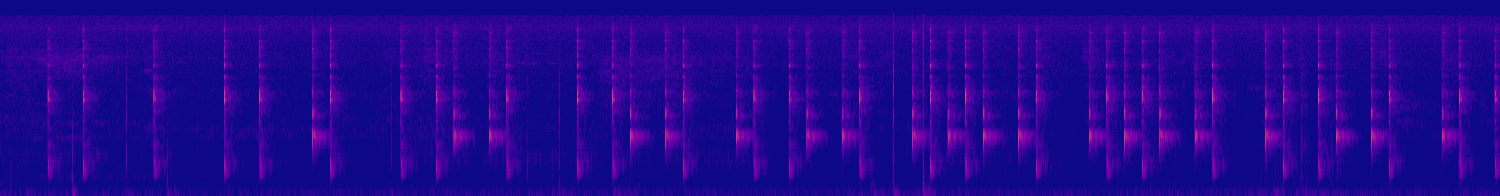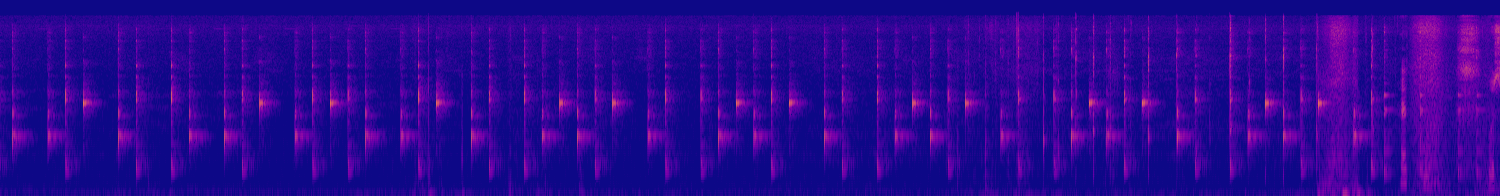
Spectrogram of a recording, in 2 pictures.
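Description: Chrome Music Lab's Rhythm step sequencer playing a looped beat of short, clicky synthesized percussion hits at a steady tempo. About halfway through, a higher-pitched hit joins the pattern. Near the end it switches to a louder, denser pattern with deeper drum hits.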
